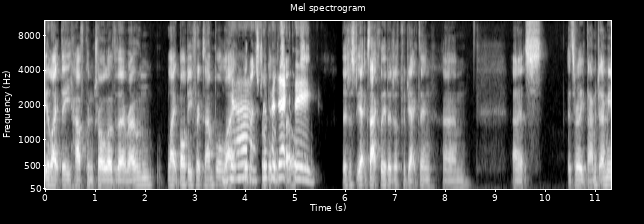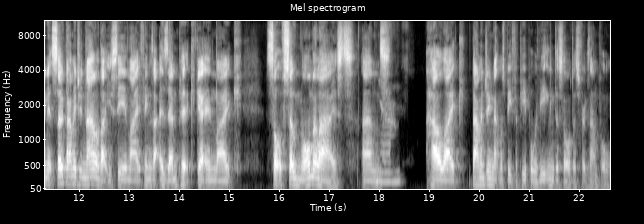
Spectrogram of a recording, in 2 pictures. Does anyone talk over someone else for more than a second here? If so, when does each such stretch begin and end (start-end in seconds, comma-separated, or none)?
3.5-5.3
